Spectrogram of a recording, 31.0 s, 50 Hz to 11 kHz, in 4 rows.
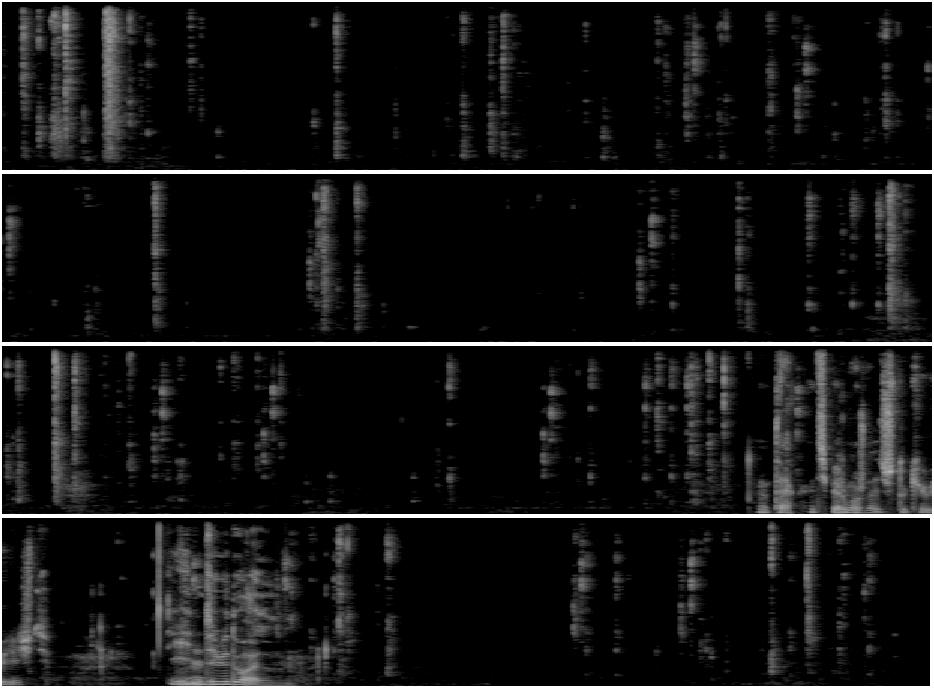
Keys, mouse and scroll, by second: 0.6 scroll down 2, 0.9-2.6 middle drag, 2.6 ctrl+KP_1, 3.7 ctrl+KP_7, 5.0-5.3 scroll up 1, 5.3 r, 5.8 g, 7.2 r, 8.3 r, 10.5 g, 13.3-15.5 middle drag, 15.5 KP_1, 16.1 r, 16.8 g, 17.9-18.9 scroll down 3, 18.9 scroll down 1, 19.1 s, 20.3 middle click, 21.2-21.8 scroll up 4, 21.5 Tab, 22.1 click, 22.8 l, 23.4 l, 25.6 click, 25.8 shift+middle click, 26.3 s, 28.1 middle click, 28.9 click, 29.5 l, 29.8 middle click, 30.6 g.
